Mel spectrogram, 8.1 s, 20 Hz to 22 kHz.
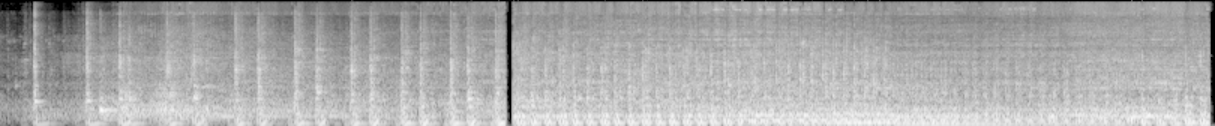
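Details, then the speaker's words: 1949 John Deere Model M tractor, very cold weather, cold oil, hand-cranked because the starter failed: slow uneven chuffs, then it catches into a fast steady two-cylinder putter; cold start, running fine. "So it is really cold out here and the tractor is cold, which means all the oil is cold. But we'll see if we can't get this thing to fire up."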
